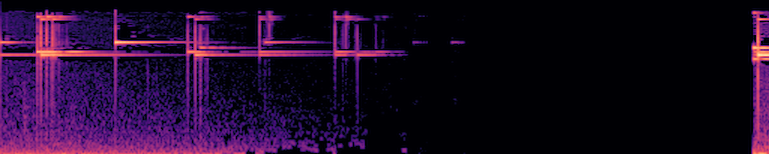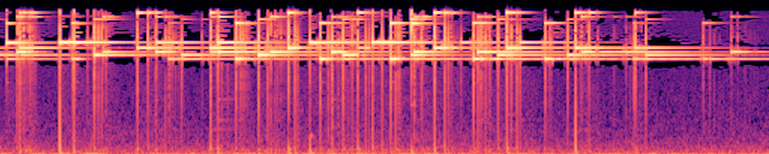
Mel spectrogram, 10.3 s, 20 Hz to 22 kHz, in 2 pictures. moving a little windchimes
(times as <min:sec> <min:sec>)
0:05.0 0:10.2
